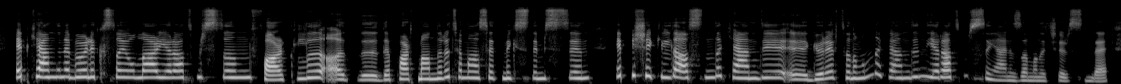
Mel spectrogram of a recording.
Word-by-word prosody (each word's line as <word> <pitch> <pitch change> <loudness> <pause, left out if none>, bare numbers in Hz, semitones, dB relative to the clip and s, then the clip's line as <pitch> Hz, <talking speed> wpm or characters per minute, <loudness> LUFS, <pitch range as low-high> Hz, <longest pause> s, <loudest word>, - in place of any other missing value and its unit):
Hep 330 - +2
kendine, 340 -1 +4
böyle, 335 0 +4
kısa 335 0 -4
yollar 320 0 +3
yaratmışsın, 320 0 -1
farklı 260 +5 +3
a 230 - +1
dı 210 -2 -1
departmanlara 250 +5 +2
temas 305 -3 -2
etmek 280 -1 -2
istemişsin. 285 +1 -3 0.2
Hep 400 +2 -3
bir 425 - +2
şekilde 365 -5 +1
aslında 310 +4 0
kendi, 290 -4 +2
eee, 270 -8 -1
görev 245 +8 0
tanımını 290 +1 -2
da 470 +4 -6
kendin 310 +4 -3
yaratmışsın, 330 -3 -2
yani, 190 -5 -7
zaman 175 0 -9
içerisinde. 160 -2 -10
300 Hz, 145 wpm, -23 LUFS, 250-325 Hz, 0.2 s, kendine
